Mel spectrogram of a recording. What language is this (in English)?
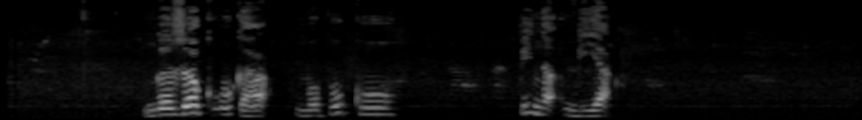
Fe'fe'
